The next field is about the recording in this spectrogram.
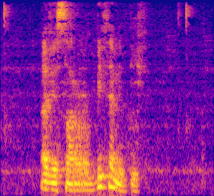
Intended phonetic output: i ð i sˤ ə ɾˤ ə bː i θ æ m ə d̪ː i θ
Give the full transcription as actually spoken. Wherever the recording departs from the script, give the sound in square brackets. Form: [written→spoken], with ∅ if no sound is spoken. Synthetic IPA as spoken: [i→æ] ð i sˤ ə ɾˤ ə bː i θ æ m ə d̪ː i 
